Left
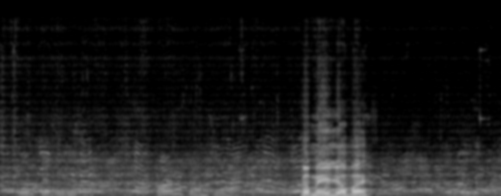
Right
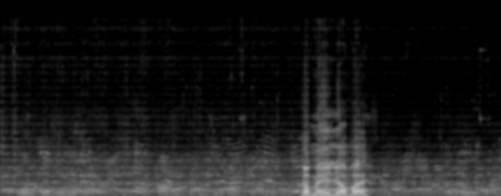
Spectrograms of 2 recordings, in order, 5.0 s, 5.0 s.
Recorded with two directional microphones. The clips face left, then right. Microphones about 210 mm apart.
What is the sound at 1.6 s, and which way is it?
Speech, 60° left (ahead or behind).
